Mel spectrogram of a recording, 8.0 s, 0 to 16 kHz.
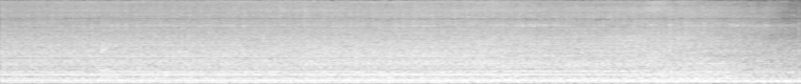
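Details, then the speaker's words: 1965 Plymouth Barracuda slant 6, parked since 1994, first run with gas supplied: smooth steady low rumble, even firing, no knocks or ticks, not smoking badly, though it won't idle; running normally. "That's not bad. That old motor sounds good, don't it? Yeah, sounds way too good."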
